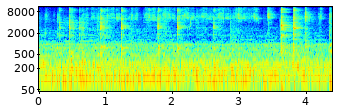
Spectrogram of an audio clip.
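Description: A utensil stirring a vinaigrette in a small stainless steel bowl, with light metal clinks a few times a second and two sharper clinks about three and a half seconds in.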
